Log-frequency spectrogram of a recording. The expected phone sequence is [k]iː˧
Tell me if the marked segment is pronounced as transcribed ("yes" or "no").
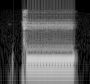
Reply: yes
